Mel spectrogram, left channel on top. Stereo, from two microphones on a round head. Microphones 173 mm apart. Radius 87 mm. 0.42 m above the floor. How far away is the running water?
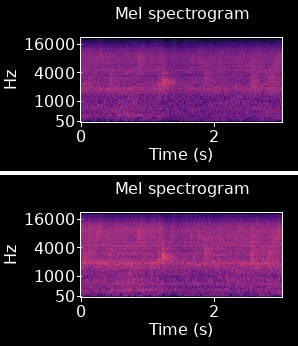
About 1.0 m.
